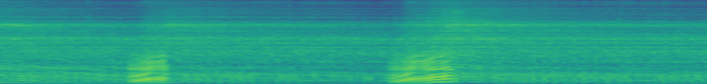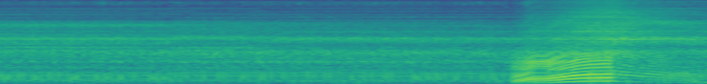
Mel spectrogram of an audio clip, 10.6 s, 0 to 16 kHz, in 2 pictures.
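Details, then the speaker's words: Stihl FS38 two-stroke strimmer after carb tuning (mixture richened, idle and slow screws reset after prior tampering): three sharp blips rise cleanly and drop straight back to steady idle, no bogging; responsive, head not spinning. "you go right don't sound half bad very [Applause] responsive but head is near enough not touching not spinning"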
